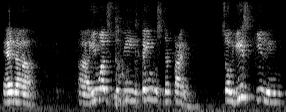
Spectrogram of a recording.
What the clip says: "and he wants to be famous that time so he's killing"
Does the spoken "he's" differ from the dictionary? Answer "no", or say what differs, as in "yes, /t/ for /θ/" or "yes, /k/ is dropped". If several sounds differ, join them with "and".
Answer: yes, /s/ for /z/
